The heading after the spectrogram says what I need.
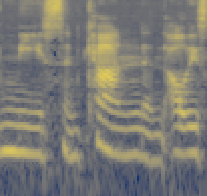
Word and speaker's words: Nice: probably heard of nice before it looks like nice in english but it's pronounced nice in french so the picture we see here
